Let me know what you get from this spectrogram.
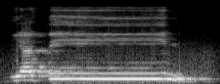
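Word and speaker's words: يَتِيمَ: ইয়াতীমা, ইয়াতীমা, ইয়াতীমা। এভাবে করে 10 বার বলুন। এই শব্দের উচ্চারণ হচ্ছে ইয়াতীম, ইয়াতীম, ইয়াতীম, ইয়াতীম।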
